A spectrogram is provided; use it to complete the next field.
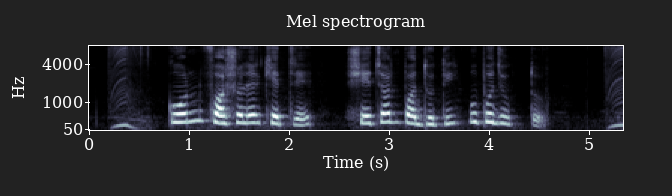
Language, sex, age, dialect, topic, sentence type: Bengali, female, 18-24, Standard Colloquial, agriculture, question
